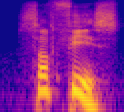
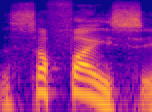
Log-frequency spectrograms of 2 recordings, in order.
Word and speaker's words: suffice: 저변이 나서 렇게 변했듯이 여기도 F에 영향을 받아서 서로 변합니다 suffice 또는 suffice 이렇게 발음합니다 suffice 하면 충분하다가 됩니다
